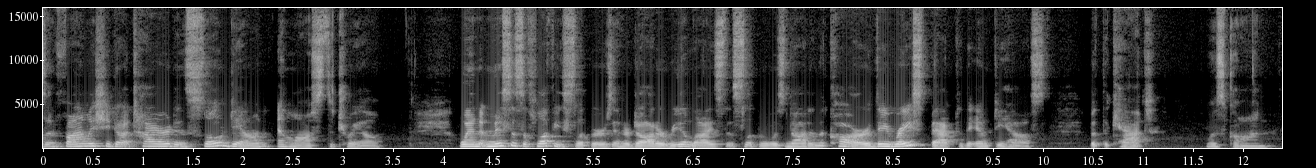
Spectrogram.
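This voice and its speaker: A woman reading a picture book aloud to children in an expressive way, with dramatic pauses and chatty asides to the listeners. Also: medium pitch. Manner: animated, dramatic pauses, engages young listeners with questions.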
